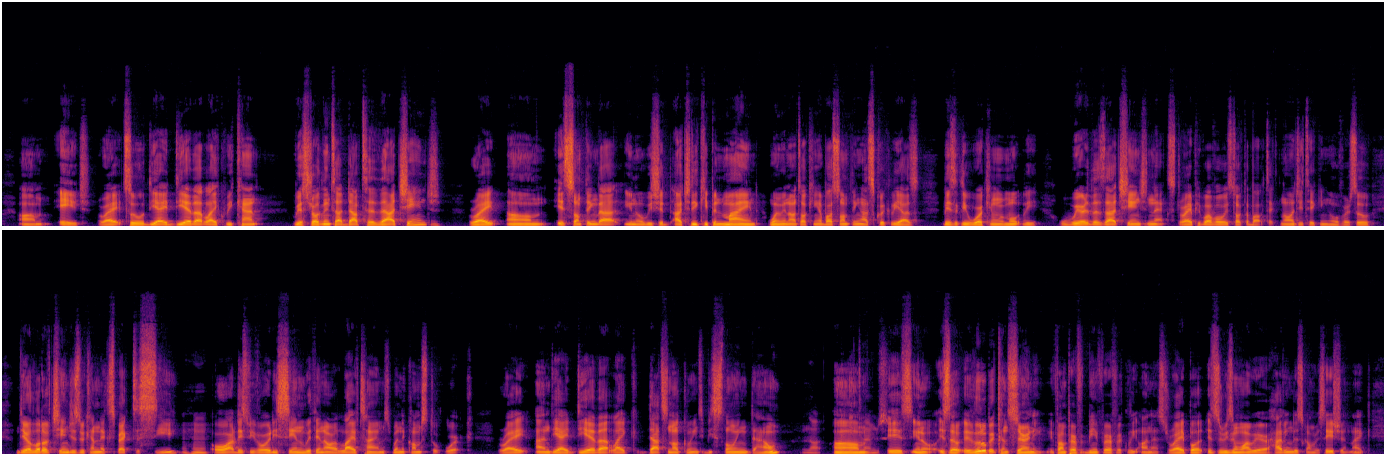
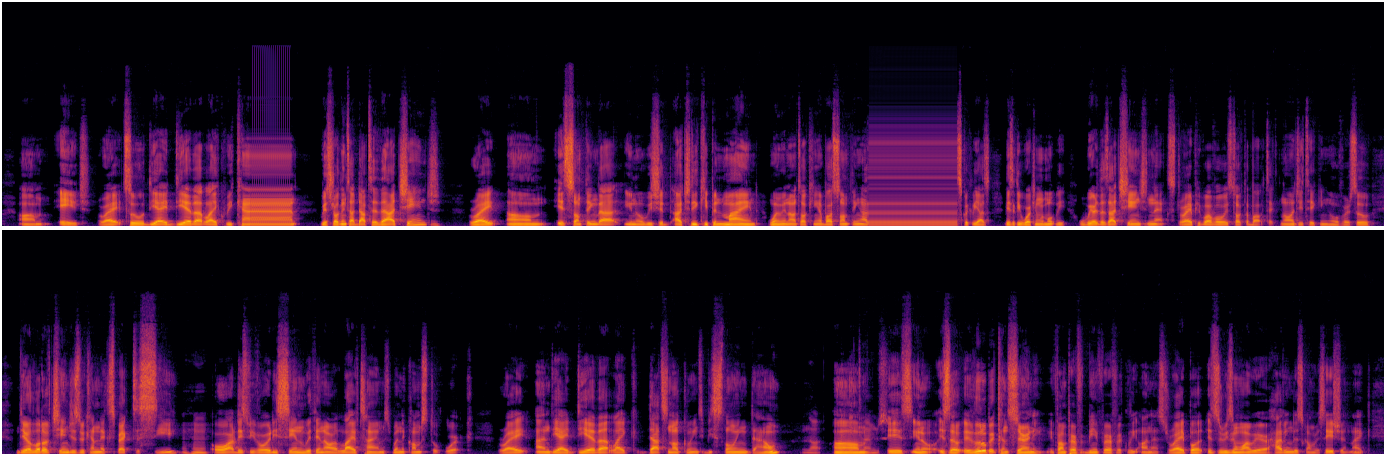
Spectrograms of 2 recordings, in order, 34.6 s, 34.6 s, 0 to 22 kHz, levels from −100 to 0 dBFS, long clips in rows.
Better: first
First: none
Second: audio freezing; at 3 s for 0.5 s and at 11 s for 1 s

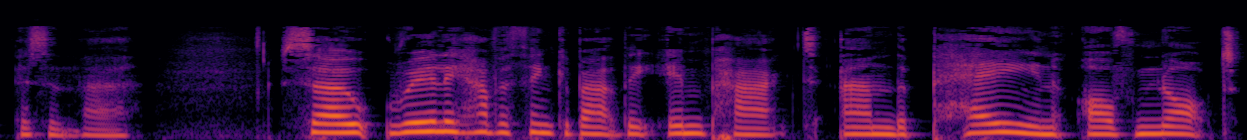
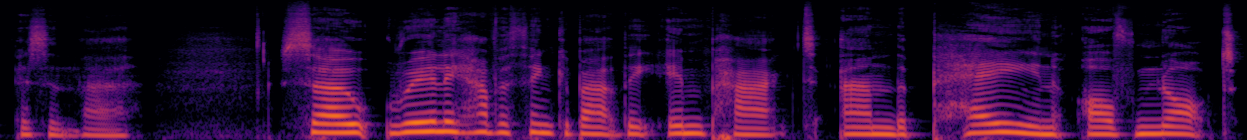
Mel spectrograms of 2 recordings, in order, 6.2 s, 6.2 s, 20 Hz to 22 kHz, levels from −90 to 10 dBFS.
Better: second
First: garbled, watery; slightly; nothing above 9.5 kHz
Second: none

